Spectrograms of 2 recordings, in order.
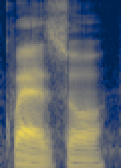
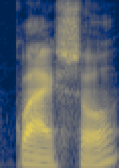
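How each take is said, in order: First: It is said in the Italianate church way. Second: It is said in the classical Latin way. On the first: "for ecclesiastical pronunciation" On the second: "in classical pronunciation"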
